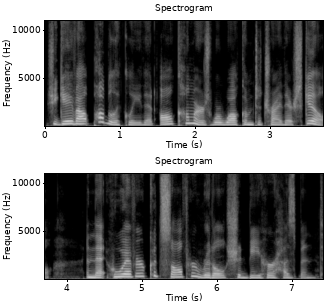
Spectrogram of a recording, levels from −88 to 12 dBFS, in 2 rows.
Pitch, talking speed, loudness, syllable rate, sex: 230 Hz, 195 wpm, -18 LUFS, 5.0 syllables/s, female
